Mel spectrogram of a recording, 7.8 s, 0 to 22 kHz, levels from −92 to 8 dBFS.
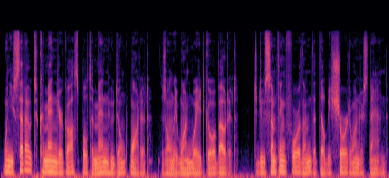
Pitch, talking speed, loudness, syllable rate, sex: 85 Hz, 245 wpm, -20 LUFS, 6.0 syllables/s, male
